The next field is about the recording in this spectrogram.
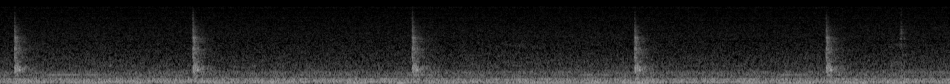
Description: Pipes behind the kitchen wall still knocking constantly day and night.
